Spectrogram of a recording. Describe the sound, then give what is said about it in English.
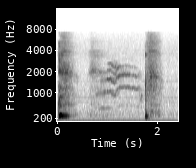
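A house cat meows for attention: a few drawn-out, tonal cries, the middle one long and wavering. Moderately faint, with no other sounds. “my fucking cat wants attention, sorry.”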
